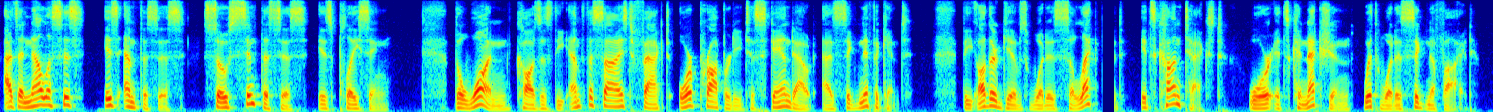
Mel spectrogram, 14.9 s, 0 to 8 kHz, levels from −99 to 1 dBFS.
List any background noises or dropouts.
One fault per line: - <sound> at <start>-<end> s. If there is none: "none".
- dropout at 11.0-11.1 s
